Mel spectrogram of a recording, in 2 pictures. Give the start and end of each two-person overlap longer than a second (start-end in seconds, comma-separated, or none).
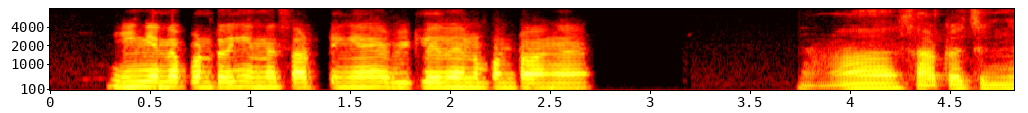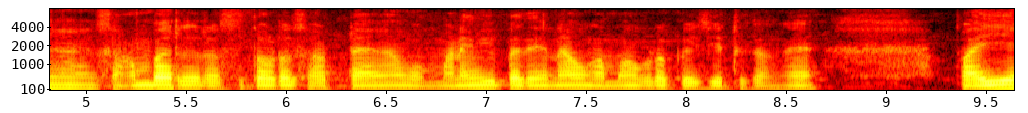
none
